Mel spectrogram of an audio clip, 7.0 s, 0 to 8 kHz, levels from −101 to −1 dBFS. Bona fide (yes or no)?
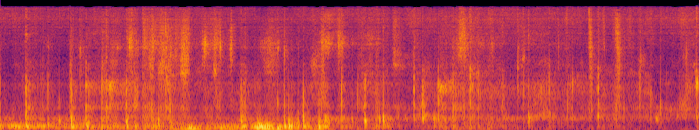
no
